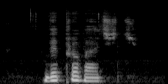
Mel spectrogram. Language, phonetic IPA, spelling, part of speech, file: Polish, [ˌvɨprɔˈvad͡ʑit͡ɕ], wyprowadzić, verb, LL-Q809 (pol)-wyprowadzić.wav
